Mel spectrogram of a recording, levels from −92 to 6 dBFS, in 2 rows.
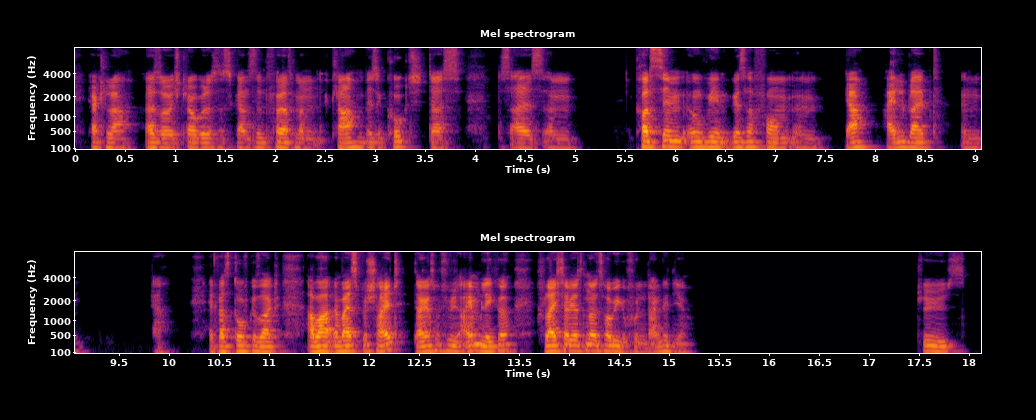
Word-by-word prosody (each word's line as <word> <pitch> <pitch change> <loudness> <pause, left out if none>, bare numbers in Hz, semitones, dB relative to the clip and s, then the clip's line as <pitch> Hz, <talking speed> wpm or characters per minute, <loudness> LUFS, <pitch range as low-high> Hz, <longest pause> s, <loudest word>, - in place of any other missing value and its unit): Ja 105 - 0
klar. 100 -1 -5
Also 105 -1 0
ich 100 0 -5
glaube, 105 0 -2
das 105 0 -5
ist 100 +1 -8
ganz 100 -1 -5
sinnvoll, 110 +1 -3
dass 110 0 +1
man, 100 -1 -9
klar, 110 +1 0
'n 110 - -8
bisschen 110 -1 -9
guckt, 120 0 -7
dass 100 0 -4 0.3
das - - -8
alles, 100 0 -2
ähm, 100 -1 -12 0.5
trotzdem 125 0 +6
irgendwie 115 0 -1
in 110 - -4
gewisser 115 +1 -2
Form, 110 -2 -5
ähm, 100 -2 -14 0.2
ja, 115 0 +1
heil 105 +3 0
bleibt, 110 -1 -1
wenn 100 0 -15 0.7
ja, 95 -1 -15 0.4
etwas 110 0 -1
doof 115 0 0
gesagt. 110 -2 0 0.2
Aber 115 +1 +7
dann 115 0 0
weiß 120 0 +7
ich 120 - -7
Bescheid, 125 -1 +2
da 105 - +2
gibt's 115 +2 +3
natürlich 120 -2 -4
Einblicke. 125 0 +2 0.2
Vielleicht 115 0 +5
habe 125 - +4
ich - - +5
jetzt 125 - -10
'n - - -4
neues 125 -1 +3
Hobby 120 -1 +2
gefunden. 105 -3 -10
Danke 105 +5 -5
dir. 90 -5 -12 2.2
Tschüss. 115 -1 -5
110 Hz, 175 wpm, -22 LUFS, 105-115 Hz, 2.2 s, Aber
